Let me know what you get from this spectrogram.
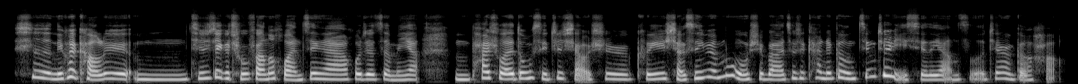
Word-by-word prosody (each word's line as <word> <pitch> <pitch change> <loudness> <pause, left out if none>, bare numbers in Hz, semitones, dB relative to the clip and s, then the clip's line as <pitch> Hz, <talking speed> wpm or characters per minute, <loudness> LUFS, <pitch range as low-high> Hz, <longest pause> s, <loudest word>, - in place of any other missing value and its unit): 是， 310 -6 0
你 250 0 +4
会 350 +5 +4
考 225 -7 +2
虑， 255 0 +4
嗯， 225 0 -1
其 275 +3 -3
实 285 - 0
这 325 -1 +2
个 275 - +1
厨 250 -1 +1
房 240 -2 +3
的 265 - +2
环 220 -6 +1
境 255 +3 +1
啊 230 -1 +1
或 240 +1 +2
者 235 -1 +3
怎 230 -2 -2
么 205 - -4
样， 220 +1 -2 0.4
嗯， 225 0 0
拍 295 +7 +2
出 290 -2 +1
来 245 -1 +7
东 275 +3 +1
西 270 -4 -2
至 275 +4 -3
少 270 - -2
是 240 -2 -1
可 235 0 -5
以 250 +2 +2
赏 225 -5 0
心 285 +6 0
悦 335 - -2
目 320 - +1
是 250 +1 -3
吧？ 225 -2 0
就 285 - -5
是 280 - -4
看 295 0 -4
着 270 - +2
更 275 -3 +1
精 370 +4 -6
致 400 0 +4
一 - - -4
些 215 0 -4
的 215 - +2
样 215 0 -2
子， 245 +2 -8
这 275 - -5
样 270 -1 -2
儿 235 - -4
更 210 - -4
好。 - - -12
245 Hz, 305 characters per minute, -19 LUFS, 230-275 Hz, 0.4 s, 来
